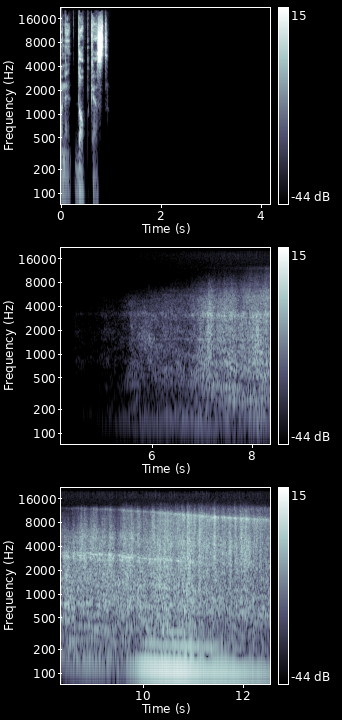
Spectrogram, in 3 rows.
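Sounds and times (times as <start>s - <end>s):
speech: 0.0s - 1.0s
Airbus 321 airliner flying: 4.9s - 12.5s.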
